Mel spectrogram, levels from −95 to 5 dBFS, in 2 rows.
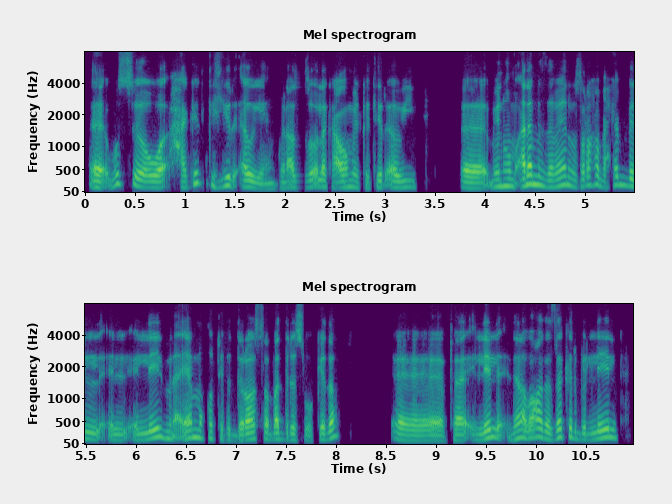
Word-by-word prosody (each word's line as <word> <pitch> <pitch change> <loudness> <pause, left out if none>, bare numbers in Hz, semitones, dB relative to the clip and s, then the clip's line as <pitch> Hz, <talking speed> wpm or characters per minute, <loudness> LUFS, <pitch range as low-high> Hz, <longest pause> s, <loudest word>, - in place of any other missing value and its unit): آآ، - - +6
بُص 205 -2 +2
هو 130 -5 +4
حاجات 215 +1 -2
كتير 170 - -4
أوي 135 -4 +3
يعني، 105 0 -7
كنت 120 - -9
عايز - - 0
أقول - - 0
لك 140 - -1
عوامل 130 +2 +1
كتير 125 +3 -4
أوي 130 +1 -2 0.5
آآ، 115 -1 +4
منهم 155 +1 -1
أنا 195 - +7
من 190 -3 +1
زمان 155 +5 -1
بصراحة 150 +6 -3
باحب 180 -2 -5
ال 140 -4 -3
ال 115 - -6
الليل 155 +8 +1
من 145 - -5
أيّام 165 - +2
ما - - -1
كنت 150 -1 -8
في - - -11
الدراسة 130 +5 +2
بادرس 125 -4 -1
وكده - - 0 0.5
آآ، 110 -3 +1
فالليل 120 +8 +2
اللي - - -6
أنا - - +3
باقعد 180 -4 +3
أذاكر 155 +2 -1
بالليل 145 +7 0
140 Hz, 215 wpm, -24 LUFS, 125-170 Hz, 0.5 s, أنا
